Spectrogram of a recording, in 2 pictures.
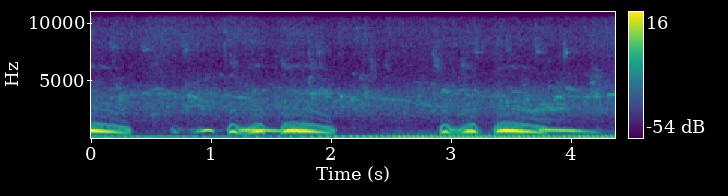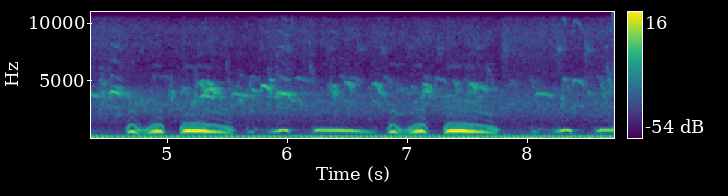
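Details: Spotted dove call used to lure wild doves: rapid series of bouncing doubled notes and slurred falling coos in several phrases, with a louder rumbling low hum throughout.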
